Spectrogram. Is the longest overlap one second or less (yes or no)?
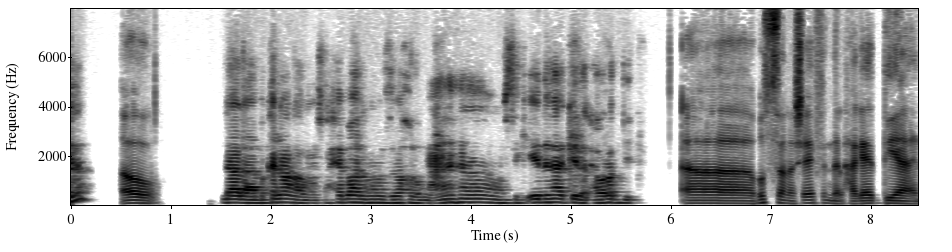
yes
